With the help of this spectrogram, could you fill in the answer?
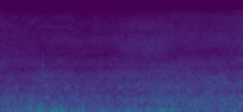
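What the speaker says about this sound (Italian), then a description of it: "Eccolo qua il mare." Sea waves and wind on the shore at Vallecrosia make a steady, dense roar of surf and gusting air, with wind buffeting the microphone throughout and no distinct breaks.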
